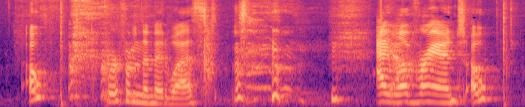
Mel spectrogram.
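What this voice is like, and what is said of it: Put-on American Midwest accent. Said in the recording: “Give us your best American accent. ... Give us an ope.”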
